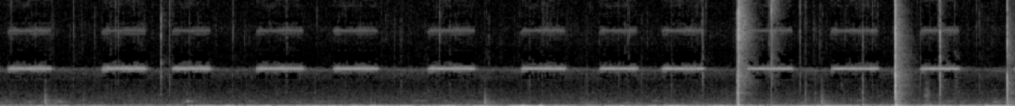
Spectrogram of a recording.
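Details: Cricket calling at night next to a campfire, giving regular high-pitched trilled chirps roughly every second throughout, over fire crackle, two loud snaps and a steady low rumble.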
